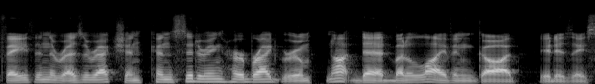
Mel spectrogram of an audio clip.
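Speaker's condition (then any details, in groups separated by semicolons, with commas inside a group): No condition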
